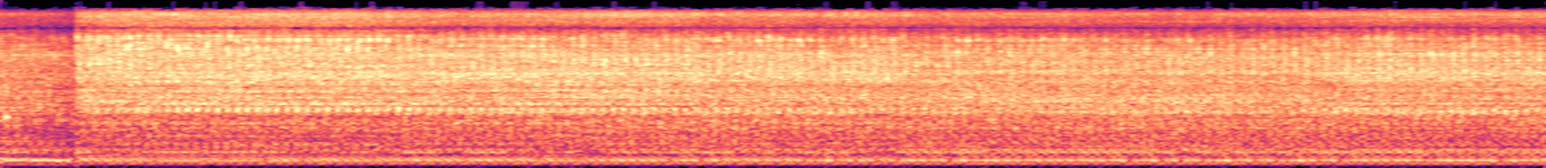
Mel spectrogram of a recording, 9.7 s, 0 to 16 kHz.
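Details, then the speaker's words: Suzuki GS550T not run in 10-15 years, carbs ultrasonically cleaned, oil put in cylinders, first start: catches and holds a steady but lumpy, low idle, needing choke to keep running; idle speed low. "so it needs a bit of Choke so it's running and I'm really shocked with that but uh it needs a bit of Choke to keep running"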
